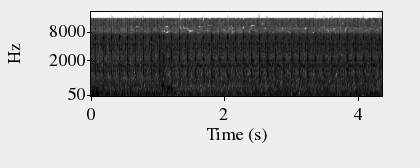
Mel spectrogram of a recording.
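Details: Hyundai i20 engine at idle: steady idle with a sharp, even tapping at about three per second; the car also has heavy black smoke and low pickup; fuel injector problem suspected, not confirmed.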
